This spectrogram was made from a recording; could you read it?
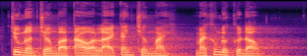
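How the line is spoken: Guard barking. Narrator (Vietnamese): tên vệ binh quát

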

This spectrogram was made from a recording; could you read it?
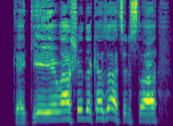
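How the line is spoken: Preacher shouting. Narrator (Russian): крикнул проповедник

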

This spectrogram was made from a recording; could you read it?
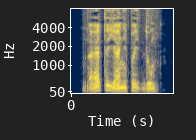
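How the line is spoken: Forced calm reply. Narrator (Russian): ответил Самгин спокойно, как только мог

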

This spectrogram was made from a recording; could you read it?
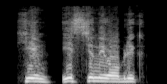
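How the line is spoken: Sharp shout. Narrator (Russian): выкрикнула Лина

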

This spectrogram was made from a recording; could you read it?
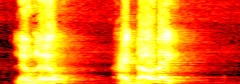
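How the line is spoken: Shout. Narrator (Vietnamese): tiếng quát

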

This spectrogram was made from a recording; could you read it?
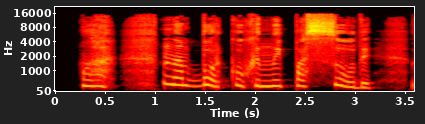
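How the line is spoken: Angry exhale. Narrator (Russian): зло выдохнула Триша

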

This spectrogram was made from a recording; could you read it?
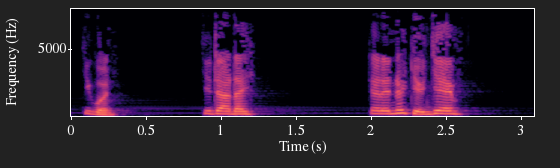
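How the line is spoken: Agitated loud call. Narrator (Vietnamese): Cô lại càng không giữ nổi bình tĩnh mà lớn tiếng gọi

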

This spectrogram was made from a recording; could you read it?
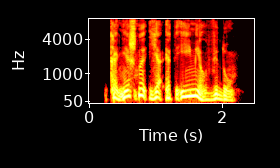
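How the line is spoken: Angry gallery owner. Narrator (Russian): зло произнес владелец галереи

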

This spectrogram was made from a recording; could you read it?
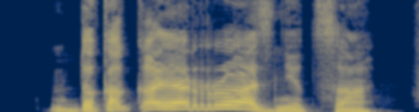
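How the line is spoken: Scoffing snort. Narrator (Russian): фыркнул Джет

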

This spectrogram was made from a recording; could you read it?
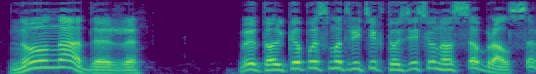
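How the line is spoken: Clownish exclamation. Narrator (Russian): шутовским тоном воскликнул Квестинг

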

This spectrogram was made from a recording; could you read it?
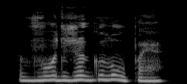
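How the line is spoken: Through gritted teeth. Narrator (Russian): процедил Борис сквозь зубы

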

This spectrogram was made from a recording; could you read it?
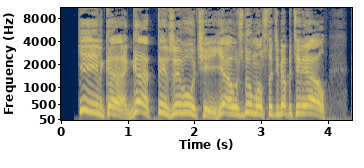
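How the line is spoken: Shouting. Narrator (Russian): кричал один из торговцев

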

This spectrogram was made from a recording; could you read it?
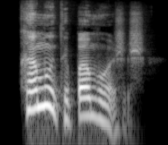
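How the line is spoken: Snorting. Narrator (Russian): фыркнул Артем

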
